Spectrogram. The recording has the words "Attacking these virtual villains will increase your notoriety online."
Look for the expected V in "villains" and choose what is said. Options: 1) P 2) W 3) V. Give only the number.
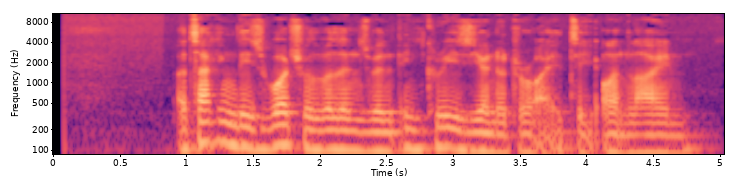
2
